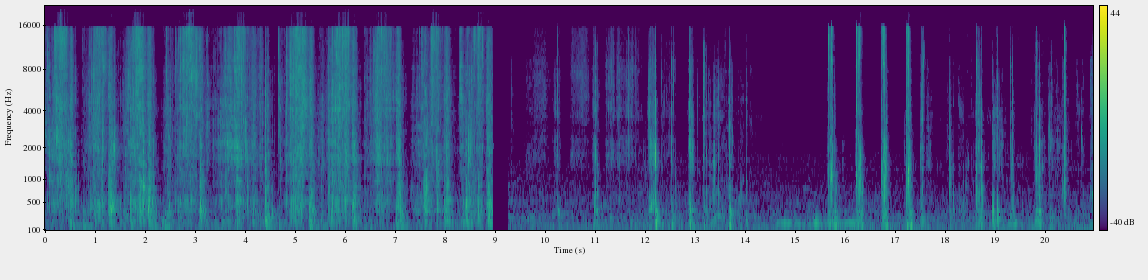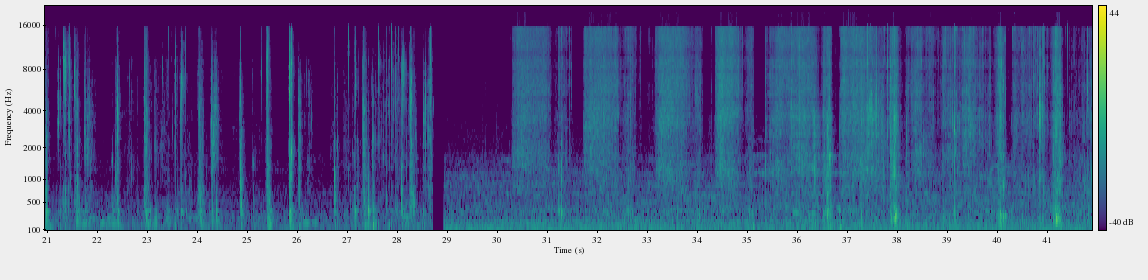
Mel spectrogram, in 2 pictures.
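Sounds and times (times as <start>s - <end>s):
low rumble of handling: 29.0s - 41.9s.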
